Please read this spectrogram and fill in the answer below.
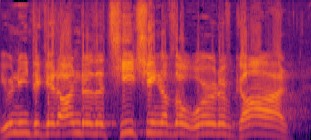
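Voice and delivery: mock booming preacher voice. Imitating a former pastor preaching to the church: imitating a pastor's booming voice. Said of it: "He had a big sort of booming voice".

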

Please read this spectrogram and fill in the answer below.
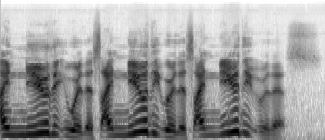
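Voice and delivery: play-acted heavy sarcasm, hollow and insincere. Acting out Jonah complaining to God: sarcastic Jonah voice, put on. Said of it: "it's a sarcasm thing".

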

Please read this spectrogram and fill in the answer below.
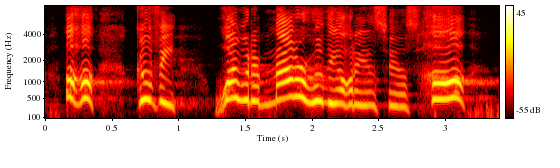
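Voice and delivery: very high, loud, squeaky cartoon voice. Voicing the audience's question to Goofy, in a Mickey Mouse voice. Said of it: "you are thinking in your Mickey Mouse voice".

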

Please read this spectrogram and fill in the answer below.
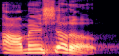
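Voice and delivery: slow, jokey, teasing, dismissive tone. Retelling what they jokingly said before their son spoke up, joking. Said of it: "I was jokingly like".

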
